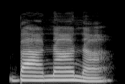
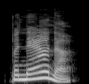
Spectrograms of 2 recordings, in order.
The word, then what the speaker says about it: banana: banana is pronounced as banana all three syllables are stressed equally in English we pronounce the word as banana the second syllable is stressed the vowel within the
